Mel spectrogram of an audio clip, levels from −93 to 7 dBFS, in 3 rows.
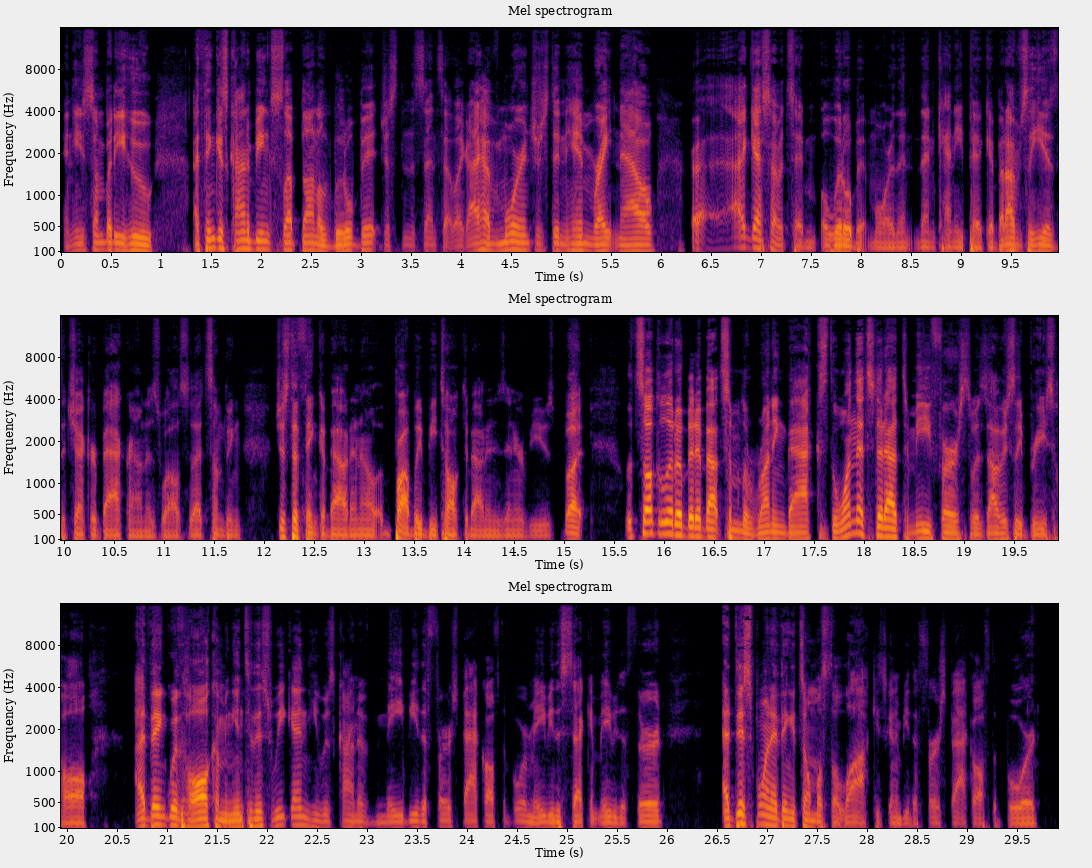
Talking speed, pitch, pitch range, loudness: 270 wpm, 100 Hz, 85-115 Hz, -24 LUFS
